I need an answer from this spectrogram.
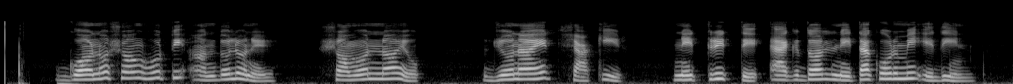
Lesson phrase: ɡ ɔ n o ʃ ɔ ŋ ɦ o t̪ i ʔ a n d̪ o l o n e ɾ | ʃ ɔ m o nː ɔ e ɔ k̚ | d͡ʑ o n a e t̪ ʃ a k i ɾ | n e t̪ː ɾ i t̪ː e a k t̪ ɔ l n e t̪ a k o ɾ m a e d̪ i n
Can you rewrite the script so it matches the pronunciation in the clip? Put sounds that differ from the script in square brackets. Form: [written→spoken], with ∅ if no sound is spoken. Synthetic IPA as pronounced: ɡ ɔ n o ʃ ɔ ŋ ɦ o t̪ i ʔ a n d̪ o l o n e ɾ | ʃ ɔ m o nː ɔ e [ɔ→o] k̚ | d͡ʑ o n a e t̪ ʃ a k i ɾ | n e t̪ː ɾ i t̪ː e [a→ɛ] k [t̪→d̪] ɔ l n e t̪ a k o ɾ m [a→i] e d̪ i n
